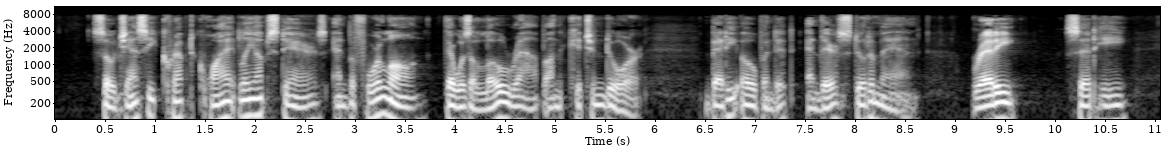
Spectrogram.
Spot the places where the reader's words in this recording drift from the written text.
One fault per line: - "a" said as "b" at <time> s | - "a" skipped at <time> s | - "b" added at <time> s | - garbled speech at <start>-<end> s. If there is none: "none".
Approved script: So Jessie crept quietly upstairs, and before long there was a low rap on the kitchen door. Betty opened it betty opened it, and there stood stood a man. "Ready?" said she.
- "betty opened it" skipped at 7.4 s
- "stood" skipped at 8.1 s
- "she" said as "he" at 10.4 s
